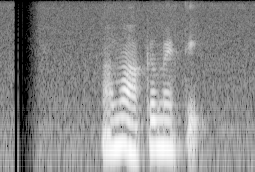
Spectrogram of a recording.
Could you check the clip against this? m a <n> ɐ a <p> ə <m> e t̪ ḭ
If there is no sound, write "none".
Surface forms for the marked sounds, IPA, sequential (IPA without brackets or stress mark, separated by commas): m, k, m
